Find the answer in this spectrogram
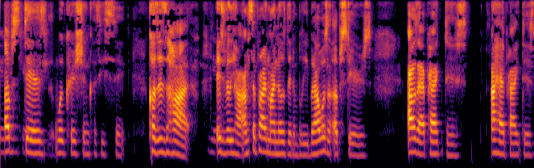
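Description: Against a quiet background, a woman talks at a moderate pace in a fairly low pitch. Her intonation is monotone and flat. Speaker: vlogger. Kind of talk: casual vlog chat. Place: home room. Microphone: phone near.

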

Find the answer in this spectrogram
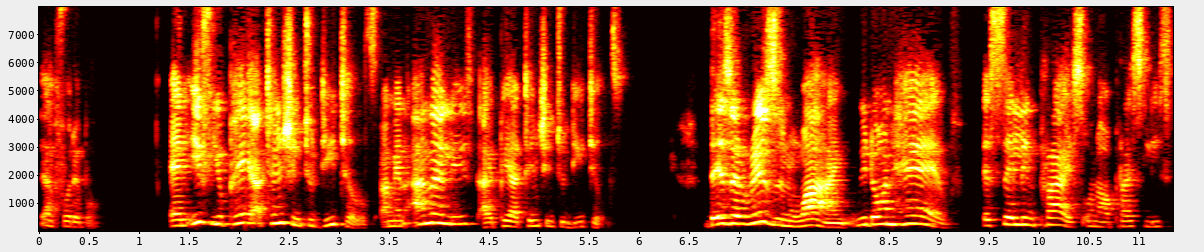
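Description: A woman's somewhat breathy voice makes very wide pitch swings and big swings in loudness. Audible room echo surrounds it, with a quiet background. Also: moderate pace. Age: 30s. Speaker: network marketing trainer. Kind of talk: business training talk. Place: home room. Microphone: video call.

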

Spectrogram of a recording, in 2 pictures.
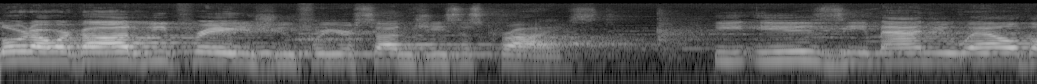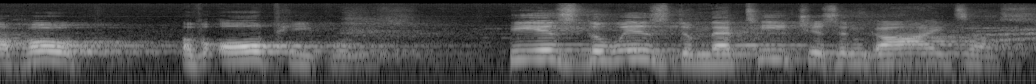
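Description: A man's high voice with fairly even intonation, plus audible room echo. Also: fairly slow pace. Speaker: priest leading Mass. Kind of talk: liturgical prayer reading.

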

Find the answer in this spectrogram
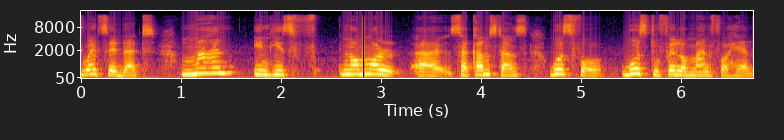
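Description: A woman's high-pitched voice, dark and mellow in tone, with lively intonation, big swings in loudness and a fairly slow pace. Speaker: interview guest. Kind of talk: interview answer, personal testimony. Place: studio.

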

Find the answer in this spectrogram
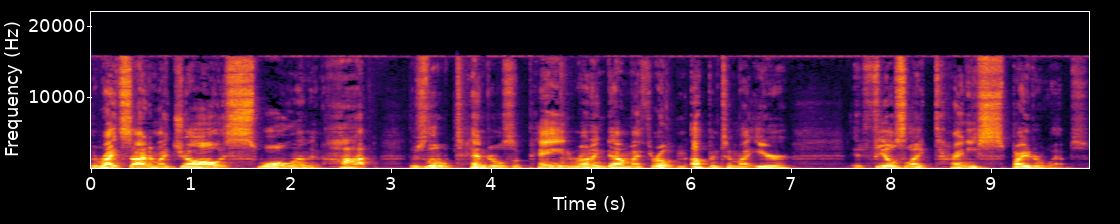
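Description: Putting on a character voice, a man mumbles at a moderate pace and medium pitch, with lively intonation and big swings in loudness. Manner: mumbling.

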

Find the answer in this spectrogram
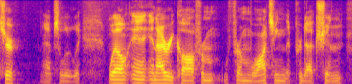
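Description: A man speaks in a normal speaking voice with a fairly low pitch, ordinary pitch variation, and a moderate pace. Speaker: podcast host. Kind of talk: interview host questions. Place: meeting room.

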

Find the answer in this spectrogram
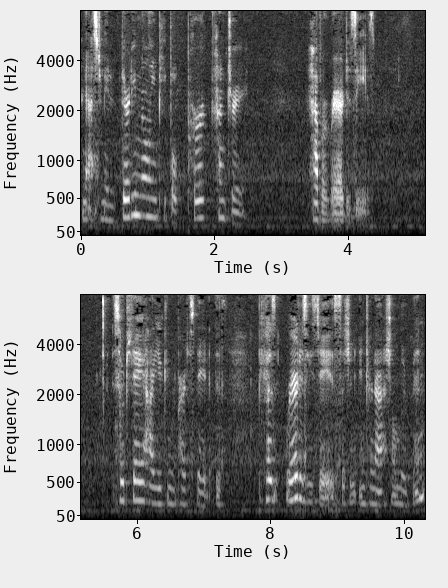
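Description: Over light background noise, a woman with a Canadian accent talks at a fairly quick pace and fairly high pitch, with ordinary pitch variation, big swings in loudness, and long, frequent pauses. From Canada. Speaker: video blogger, rare disease advocate; awareness vlogger. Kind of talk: casual vlog, awareness message. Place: home room. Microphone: webcam.

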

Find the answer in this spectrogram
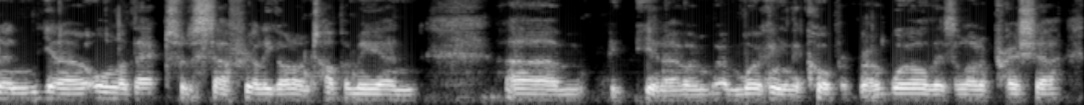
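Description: A man with an Australian accent and monotone, flat intonation. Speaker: music festival promoter. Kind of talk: casual chat. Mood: reflective, personal story. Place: studio. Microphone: studio mic.

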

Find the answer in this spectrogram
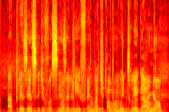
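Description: Pitch moves in an ordinary way while noticeable background noise sits behind the voice. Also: man. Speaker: podcast host and poet; podcast host, poet. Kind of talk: casual chat. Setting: studio. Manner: animated. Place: studio. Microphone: studio mic.

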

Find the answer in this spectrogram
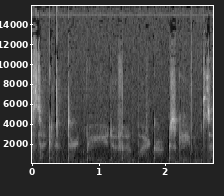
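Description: Someone whispers, soft-spoken, against light background noise. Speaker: beauty vlogger. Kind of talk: casual vlog chat, page-through commentary. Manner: soft ASMR whisper, quick and casual. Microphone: phone near.

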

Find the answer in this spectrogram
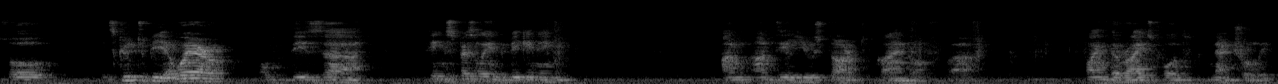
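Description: Amid noticeable background noise and audible room echo, a man with a fairly low pitch and ordinary pitch variation speaks at a fairly slow pace with long, frequent pauses. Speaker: martial arts instructor. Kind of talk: tutorial. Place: gym. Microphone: camera far.

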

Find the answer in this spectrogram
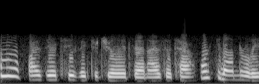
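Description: A woman rattles along at a very fast pace with lively intonation, in a dry sound with no echo. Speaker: air traffic controller. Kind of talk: clipped air traffic control radio instructions. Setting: radio transmission. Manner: rapid, clipped clearance delivery. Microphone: two way radio.

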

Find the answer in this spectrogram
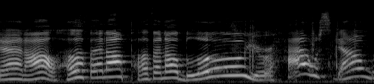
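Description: Putting on a character voice, a woman growls in a high pitch at a fairly slow pace. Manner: growling, menacing.

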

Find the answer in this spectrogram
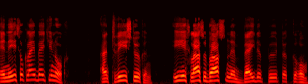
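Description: A man in an Achterhoek accent at a very slow pace, with lively intonation and a dry sound with no echo over a quiet background. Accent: Winterswijk dialect (Achterhoek Low Saxon). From Achterhoek, eastern Gelderland. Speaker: local author and storyteller. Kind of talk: dialect short story reading. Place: garden. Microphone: lapel.

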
